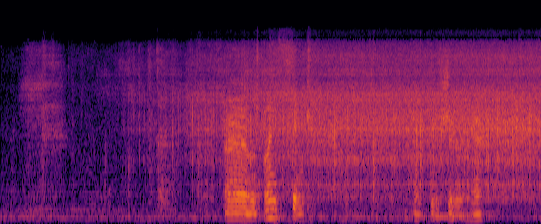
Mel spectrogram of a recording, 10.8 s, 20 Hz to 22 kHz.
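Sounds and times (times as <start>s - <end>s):
electric kettle hissing while heating water: 2.2s - 10.8s
speech: 9.0s - 9.8s.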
